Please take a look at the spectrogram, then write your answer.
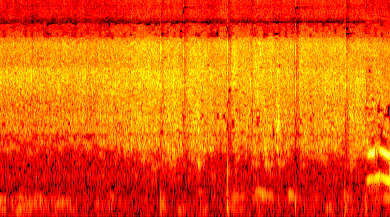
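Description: Turmeric and ginger-garlic paste fry in hot oil in a village kitchen, giving a steady, close hissing sizzle with a few soft scrapes and taps of stirring, and no voices.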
